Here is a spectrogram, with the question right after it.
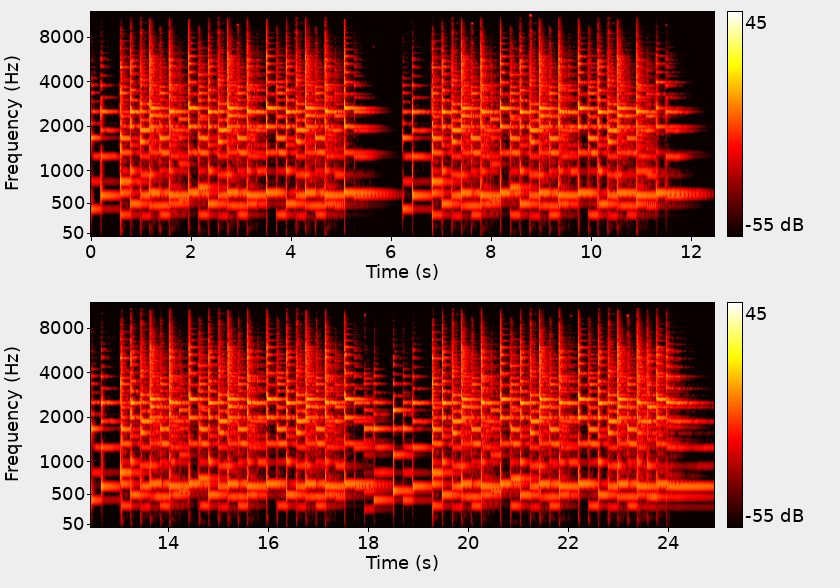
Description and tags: electric child
accrued when changing the actual patch of a midi-loop into a chord based patch.
electric, electric-guitar, music-box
